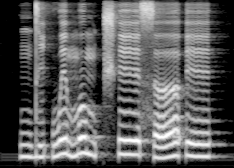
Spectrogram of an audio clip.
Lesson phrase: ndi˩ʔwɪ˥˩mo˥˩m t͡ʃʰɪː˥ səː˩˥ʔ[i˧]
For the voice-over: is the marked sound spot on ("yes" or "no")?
no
